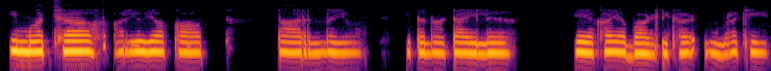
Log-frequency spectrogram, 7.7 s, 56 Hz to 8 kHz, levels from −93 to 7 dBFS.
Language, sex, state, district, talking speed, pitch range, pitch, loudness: Garhwali, female, Uttarakhand, Uttarkashi, 115 wpm, 205-225 Hz, 210 Hz, -16 LUFS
